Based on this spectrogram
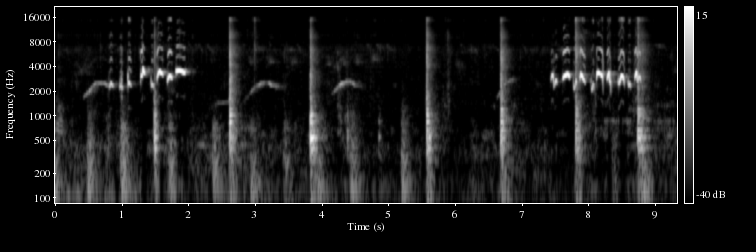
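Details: Javan grey-throated white-eye lure song meant to draw answering song; repeated slurred upward whistles mix with two bursts of rapid high chattering, among many loud clicks.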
